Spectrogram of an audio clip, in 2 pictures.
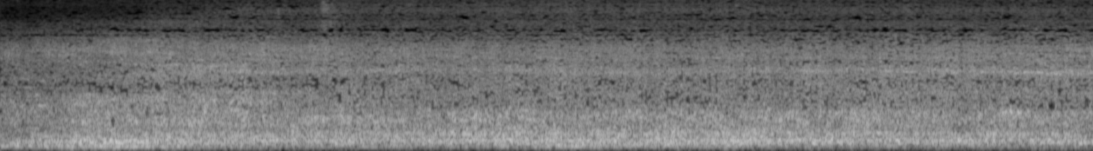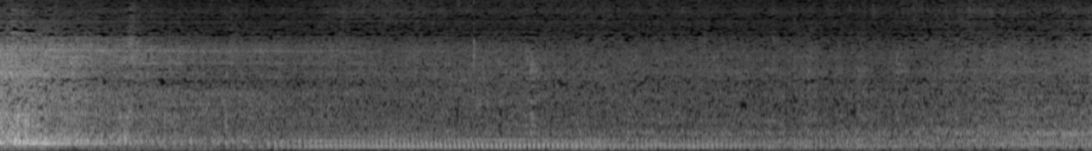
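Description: Argo Lawu express passenger train passing at speed behind a diesel locomotive: a loud, steady rush of locomotive and wheels on rails. It drops away about twelve seconds in, leaving the steady noise of heavy rain with a faint low hum.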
